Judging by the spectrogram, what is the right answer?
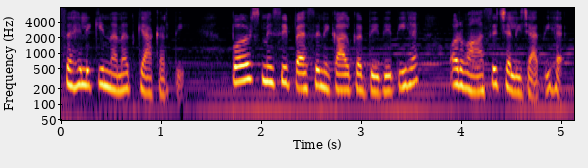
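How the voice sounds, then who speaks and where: A woman's voice: medium pitch, normal speed, darkish tone, soft background music. A woman narrating a scripted family story in a dramatic storytelling style.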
